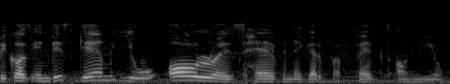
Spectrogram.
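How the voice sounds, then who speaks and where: Music plays in the background while a man talks at a fairly slow pace. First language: not English. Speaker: gaming streamer. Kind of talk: game build tutorial. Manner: casual, repetitive with fillers.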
